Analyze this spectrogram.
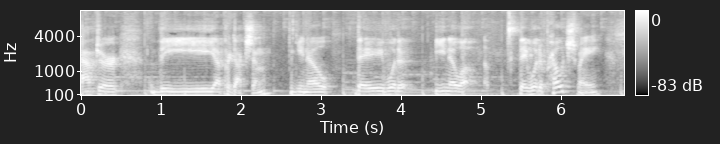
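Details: Adult man with real stuttering, present every day; he reports being told he does not stutter after drinking alcohol and did not stutter when acting a character in high school: stuttering.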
